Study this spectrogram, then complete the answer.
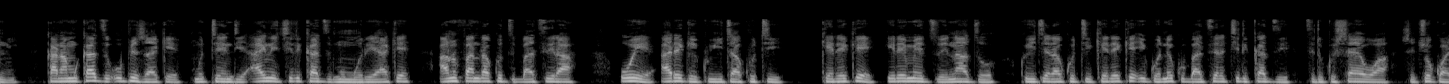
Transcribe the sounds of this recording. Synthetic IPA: kanamukad͡ziup̬iʐake̞mute̞ndiʔaine̞t͡ʃirikad͡zimum̤uɾijake̞ | ano̞fanirakud͡ziɓat͡siːɾa | uje̞ʔaɾe̞ɡʱe̞kuitakuti | ke̞ɾe̞ke̞iɾe̞me̞d͡zwe̞naːd͡zo̞ | kuit̬irakutike̞ɾe̞ke̞iɡʱo̞ne̞kuɓat͡siɾat͡ʃirikad͡zid͡ziɾikuʃaiwaʐ̥e̞t͡ʃo̞k̬waːdi

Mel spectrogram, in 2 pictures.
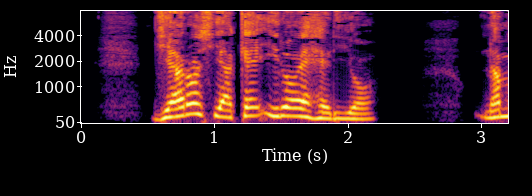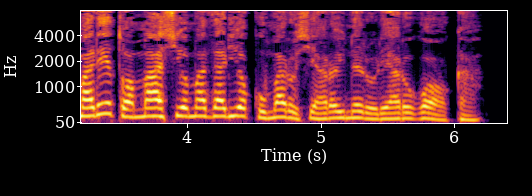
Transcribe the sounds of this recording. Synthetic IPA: d͡ʑeaɾɔɕjakɛʔiɾɔɛɦɛɾiɔ | namaɾetwamaːɕiɔmaðaɾiɔkuːmaɾoɕjaɾɔineɾoɾeaɾoɣɔːka

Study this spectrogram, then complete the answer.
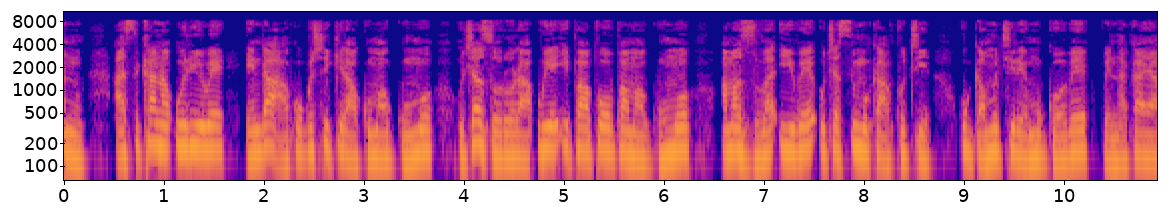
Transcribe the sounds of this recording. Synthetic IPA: u | asikanaʔuɾiwe̞ː | ndaɦako̞k̬uʂikiɾakumaɡʱuːmo̞ | ut͡ʃazo̞ɾo̞ɾaʔuje̞ʔipapo̞pamaɡʱumo̞ | amazuʋaʔiwe̞ʔut͡ʃasimukakuti | uɡʱamutiɾe̞muɡʱo̞ʋe̞we̞n̤akajaːa

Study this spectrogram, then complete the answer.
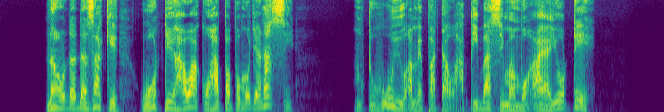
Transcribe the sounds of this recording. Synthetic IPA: naɔɗaɗazakɛ | wɔtɛɦawakɔɦapapamɔʄanasḭ | m̩tuhujua̰mɛpata̰wa̰piɓasimambɔ̰ha̰jajɔtɛ

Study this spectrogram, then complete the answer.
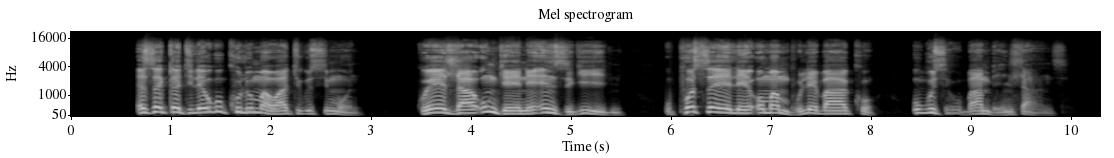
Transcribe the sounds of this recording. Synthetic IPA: ɛs̬ɛǃed̥ʱilɛuɣukʰulumawatʰiɣusimɔːni | ɣwɛɮauŋɛnɛend͡zʱiɣini | upʰɔsɛlɛʔɔmambʱulɛβaːkʰɔ | uɣuzɛuβambʱɛinɬa̰ːnd͡zʱi̥

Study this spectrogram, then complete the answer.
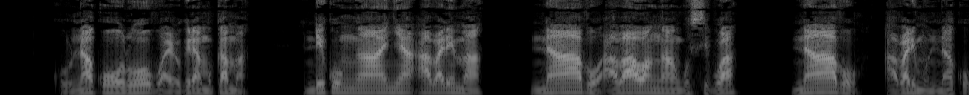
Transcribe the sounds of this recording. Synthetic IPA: kulunakoːlwo̞βwaːjo̞ɡe̞ɾamukama̰ | ndikuŋːaːɲaʔaβale̞ma | naːβo̞ʔaβaːwaŋːaːŋɡusiβwa | naːβo̞ | a̰βalimunːako

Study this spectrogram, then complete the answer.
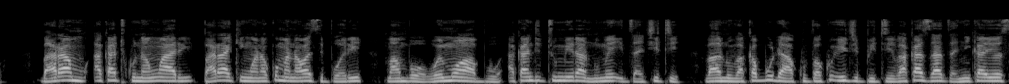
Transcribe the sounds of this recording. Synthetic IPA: bʱaɾamuʔakati̥kunamwaːɾib̥ʱaɾakimwanako̞manawazipo̞ːɾi | mambo̞we̞moabʱuakanditumiɾan̤umwe̞id͡zat͡ʃiːti | ʋan̤uʋakaɓuɗakub͡vakuid͡ʒipitiʋakazad͡zaɲikajo̞ːse

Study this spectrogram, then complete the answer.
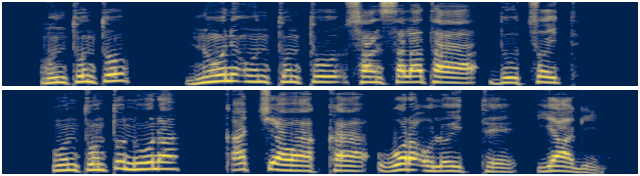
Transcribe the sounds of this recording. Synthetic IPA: ʔʊnt̪ːʊnt̪ːʊ | nuːnɪʊnt̪ːʊnt̪ːʊsɐnsɐlɐt̪aːd̪uːt͡sːɔjt̪ː | ʔʊnt̪ːʊnt̪ːʊnuːnɐ | kʼɐt͡ʃːɪjaːwaːkːɐwɔɾɐɔlɔjt̪ːɛjaːɡḭːn

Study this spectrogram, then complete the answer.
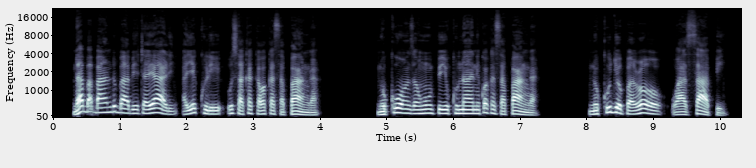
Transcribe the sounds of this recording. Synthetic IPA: ndababandubaːbɛtajaliajɛkuliusakakawakasapaŋɡa | nukuhɔɲd͡ʒaŋ̩upijukunanikwakasapaŋɡa̰ | nukuɟɔpalɔhɔwaːsapḭ

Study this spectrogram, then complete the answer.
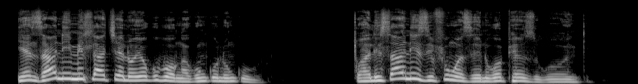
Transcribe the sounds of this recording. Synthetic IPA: jɛnd͡zʱaniːmiɬat͡ʃʼɛlɔjoɣuβɔŋaɣuŋkʼuluŋkʼuːlu | ɡ͡ǀʱwalisaniːzifuŋɔzenuɣɔpʰezuɣɔːŋkʼɛ

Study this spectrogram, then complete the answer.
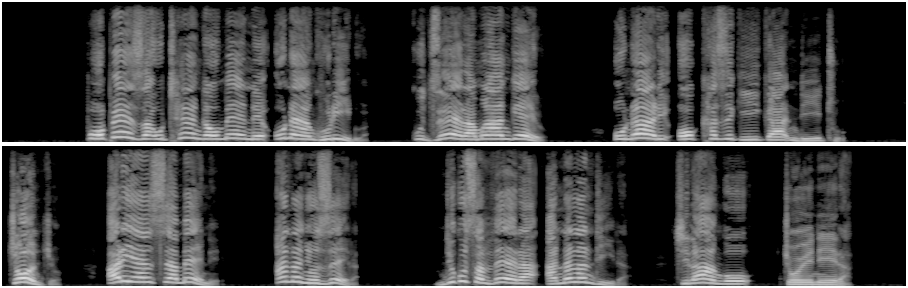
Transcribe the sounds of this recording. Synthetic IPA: pɔpɛzautʰɛŋɡaumɛnɛʔunajaŋkʰuɾiɗwa̰ | kud͡zɛɾamwaːŋɡɛlɔ | unaliɔkʰazik̬ik̬andiːtʰu | t͡ʃɔnt͡ʃɔ | alijɛnsɛamɛnɛ̰ | anaɲɔzɛːɾa̰ | ndikusaɱvɛɾaanalandiɾa̰ | t͡ʃilaŋɡɔ | t͡ʃɔjɛnɛːɾa̰

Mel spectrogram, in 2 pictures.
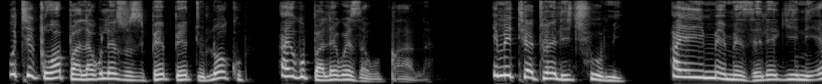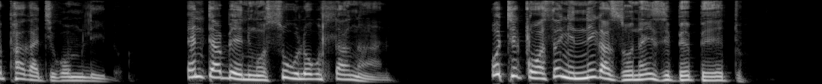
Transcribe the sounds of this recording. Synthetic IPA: utʰiǁɔwab̥ʱalaɣulɛzozib̥ʱɛb̥ʱed̥ʱulokʰu | ajiɣub̥ʱalɛɣwɛza̰ɣuǃa̰ːla | imitʰɛtʰɔelit͡ʃʼumi | ajejimɛmɛzɛleɣiniɛpʰaɣatʰiɣom̩liːlɔ | ɛntʼaβeniŋosuɣuloɣuɬaŋa̰ːna | utʰiǁɔwaseŋiniɣazɔnaizib̥ʱɛb̥ʱeːd̥ʱu

